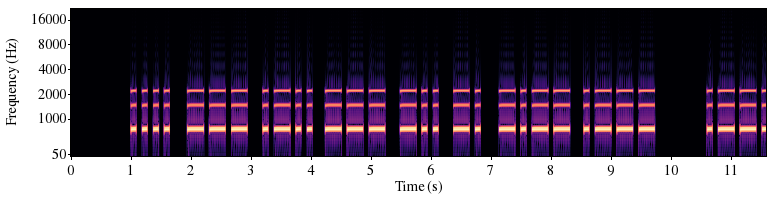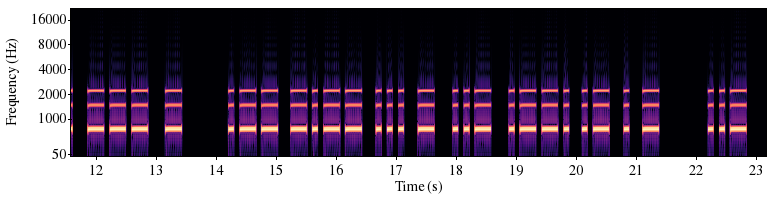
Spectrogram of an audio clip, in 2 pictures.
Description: Morse code (Russian alphabet), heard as a keyed tone, hand-sent with a paddle, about 13 wpm, 750 Hz. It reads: ХОЛОДНЫЙ ПОТ ВЫСТУПАЕТ У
